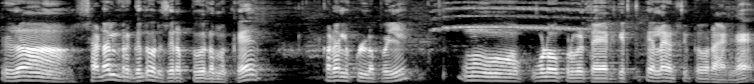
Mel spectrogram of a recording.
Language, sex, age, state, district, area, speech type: Tamil, male, 60+, Tamil Nadu, Cuddalore, rural, spontaneous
